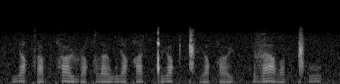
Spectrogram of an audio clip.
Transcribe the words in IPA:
iː˧˥˧qɾø˧˥˧bqʰyː˥˧ ɭy˨˩˦q lœ˥˧wiː˥˧qi˧˥˧ ǃyː˧˥˧qǁʰyː˨qy˨˩˦ | væ˧˥˧lˠœ˨bǁʰu˧˥˧

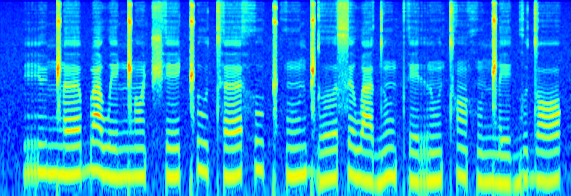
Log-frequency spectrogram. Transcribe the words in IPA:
ryŋ͡ǁɜ baweŋ͡ǁɔ̃t͡ʃʰe ǁutʰɜ huǁʰũ ɡ͡ǁɤ səwadũ pʰerũ tʰɔ̃xũŋ͡ǁe ɡudɔ

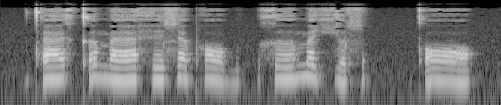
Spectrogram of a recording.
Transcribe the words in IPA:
tʼæːxkʼɜ mæː heɬæpʰɔːb | xəːmæ çəɬ | kʼɔː

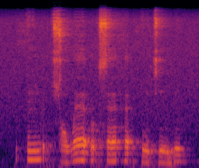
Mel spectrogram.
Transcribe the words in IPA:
θĩ˦bɪ˦ʔt͡ɕɔ˨wɛ˦ ʔʊ˦ʔsɛ˦hɛ˦ʔ θĩ˨t͡ɕĩ˨bĩ˦˨

